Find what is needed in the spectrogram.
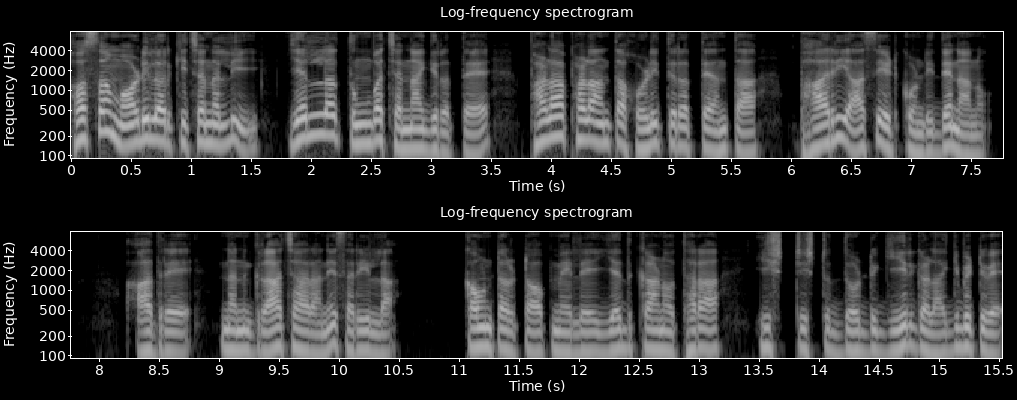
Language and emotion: Kannada, sad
